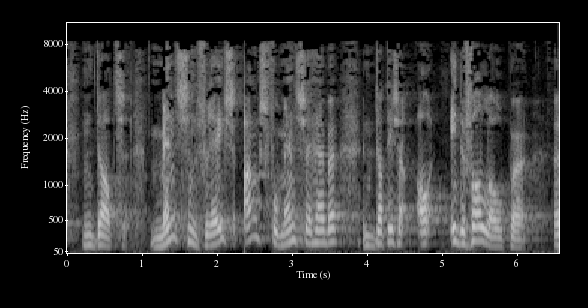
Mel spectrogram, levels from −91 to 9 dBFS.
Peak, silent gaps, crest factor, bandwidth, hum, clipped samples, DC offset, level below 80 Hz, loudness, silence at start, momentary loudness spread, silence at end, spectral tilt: 0 dBFS; none; 20 dB; 8.8 kHz; none; under 0.1%; under 0.1%; -70 dBFS; -21 LUFS; 0 s; 11 LU; 0 s; -3.5 dB/octave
